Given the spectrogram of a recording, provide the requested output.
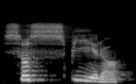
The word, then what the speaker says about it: sospiro: When I speak, I can say sospiro. Notice how I hiss the S. Sospiro, right? When I sing, if I have three notes, this 3-syllable word, if I have 3 notes for this word, the first note cannot have any S on it.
